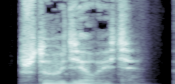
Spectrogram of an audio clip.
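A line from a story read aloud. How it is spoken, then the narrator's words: Flustered whisper. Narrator (Russian): растерянно проговорила шепотом Марина Александровна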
